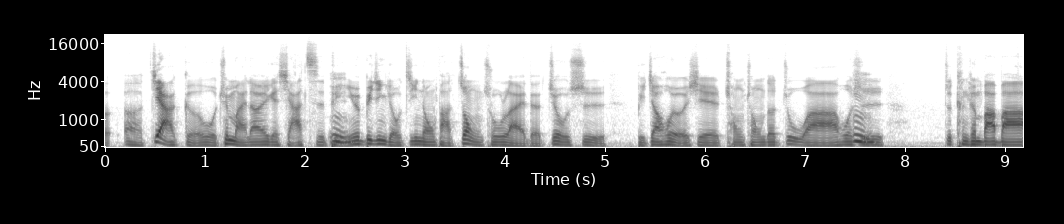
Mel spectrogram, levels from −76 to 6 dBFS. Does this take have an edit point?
no; 0 cuts

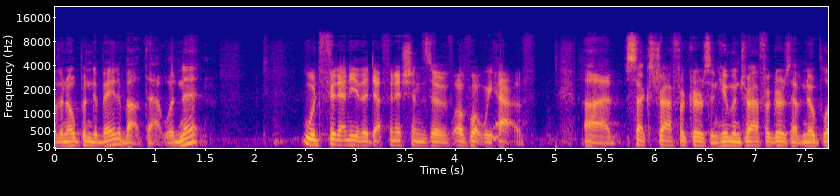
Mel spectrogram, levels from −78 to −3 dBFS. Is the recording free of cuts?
no; 3 cuts; at 2.4 s, 4.0 s, 5.2 s

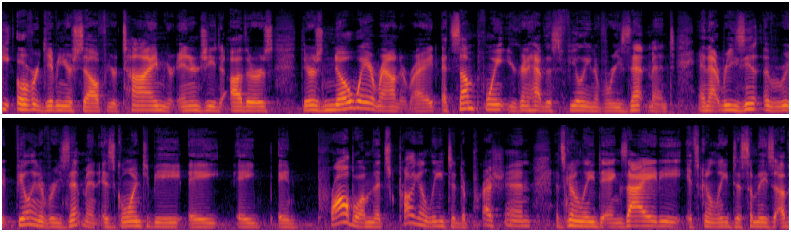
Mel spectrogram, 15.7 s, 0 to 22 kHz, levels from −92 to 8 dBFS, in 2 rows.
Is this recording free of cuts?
yes; 0 cuts

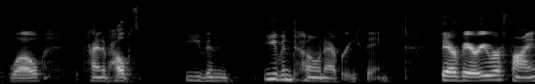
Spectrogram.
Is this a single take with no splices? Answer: yes; 0 cuts

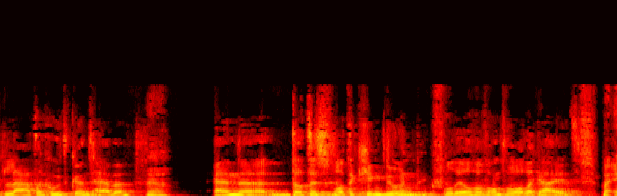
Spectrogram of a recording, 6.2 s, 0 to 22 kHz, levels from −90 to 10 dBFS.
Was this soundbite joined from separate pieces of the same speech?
no; 0 cuts

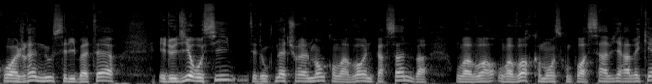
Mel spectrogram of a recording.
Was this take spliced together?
yes; 1 cut; at 2.5 s

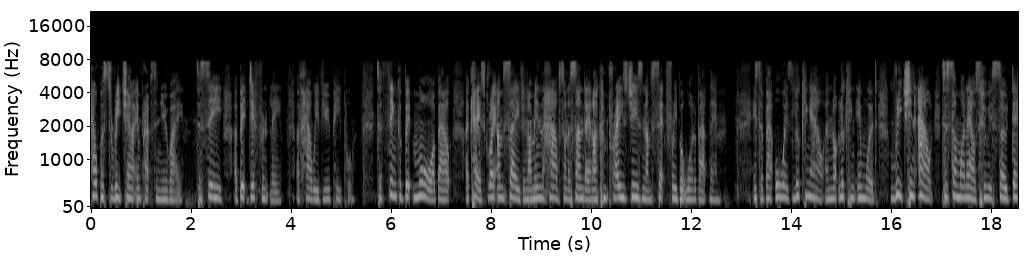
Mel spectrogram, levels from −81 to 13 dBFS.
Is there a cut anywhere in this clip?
no; 0 cuts

